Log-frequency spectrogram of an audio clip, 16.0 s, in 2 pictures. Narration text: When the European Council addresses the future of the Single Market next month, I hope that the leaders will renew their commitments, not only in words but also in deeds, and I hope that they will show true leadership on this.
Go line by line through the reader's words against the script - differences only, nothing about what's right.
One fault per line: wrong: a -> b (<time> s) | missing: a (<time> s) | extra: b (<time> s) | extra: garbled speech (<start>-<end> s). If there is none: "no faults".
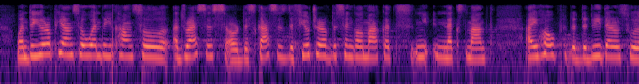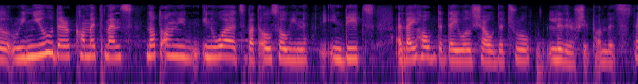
extra: or discusses (2.8 s)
